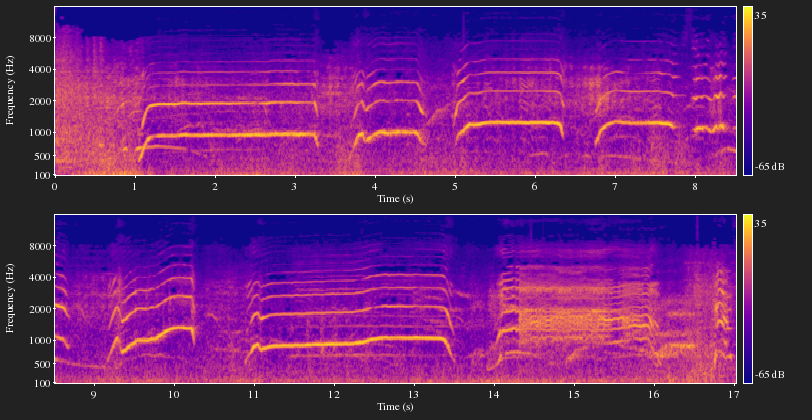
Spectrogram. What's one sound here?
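A young woman screams loudly and excitedly close by.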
